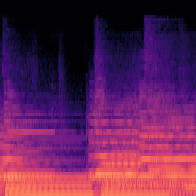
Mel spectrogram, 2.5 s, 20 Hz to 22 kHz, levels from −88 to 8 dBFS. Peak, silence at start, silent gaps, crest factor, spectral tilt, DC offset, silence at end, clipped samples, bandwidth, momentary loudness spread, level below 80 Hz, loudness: -6 dBFS; 0 s; none; 12 dB; -8.5 dB/octave; under 0.1%; 0 s; under 0.1%; 8.6 kHz; 5 LU; -24 dBFS; -20 LUFS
